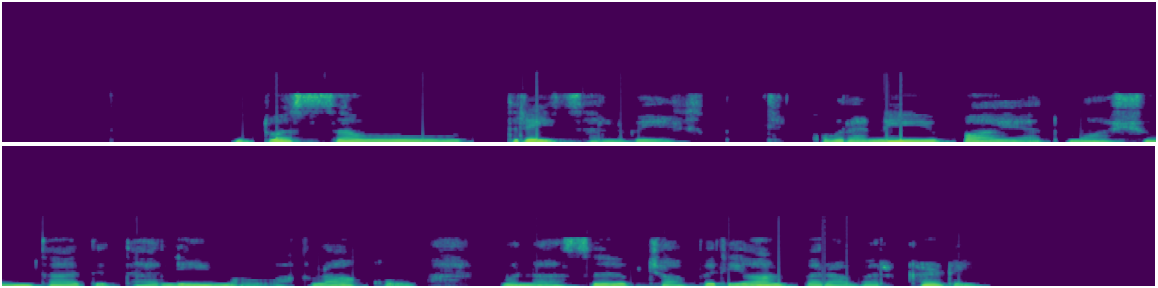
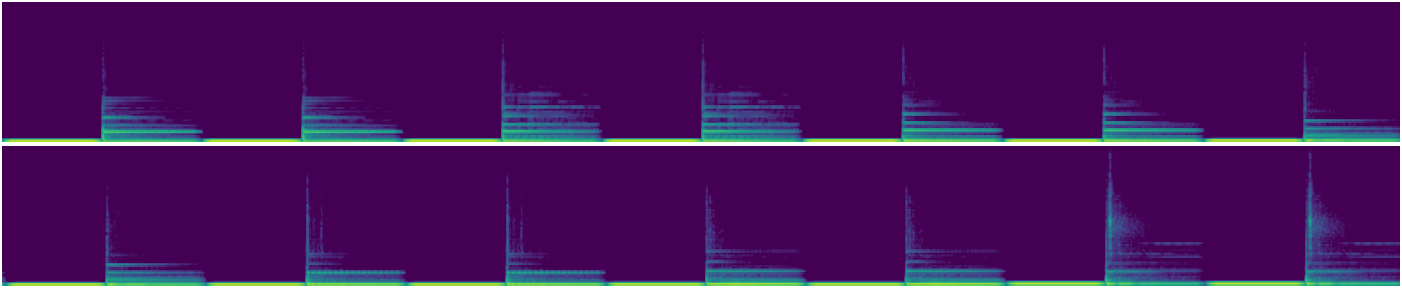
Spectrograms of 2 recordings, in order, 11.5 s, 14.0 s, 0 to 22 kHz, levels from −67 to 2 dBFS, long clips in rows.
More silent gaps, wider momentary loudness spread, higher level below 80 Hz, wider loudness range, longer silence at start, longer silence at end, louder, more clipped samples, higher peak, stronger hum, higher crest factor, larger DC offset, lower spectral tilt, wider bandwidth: first, 2.43-2.52 s, 3.57-3.80 s, 3.97-4.05 s, 8.14-8.26 s vs none; first, 12 LU vs 9 LU; second, -54 dBFS vs -44 dBFS; about the same, 2 LU vs 1 LU; first, 1.15 s vs 0 s; first, 0.85 s vs 0 s; second, -21 LUFS vs -12 LUFS; neither; about the same, -4 dBFS vs -6 dBFS; neither; first, 18 dB vs 6 dB; neither; second, -5.5 dB/octave vs -7 dB/octave; second, 8 kHz vs 11 kHz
